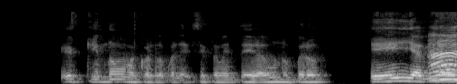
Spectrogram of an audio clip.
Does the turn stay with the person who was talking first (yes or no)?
no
